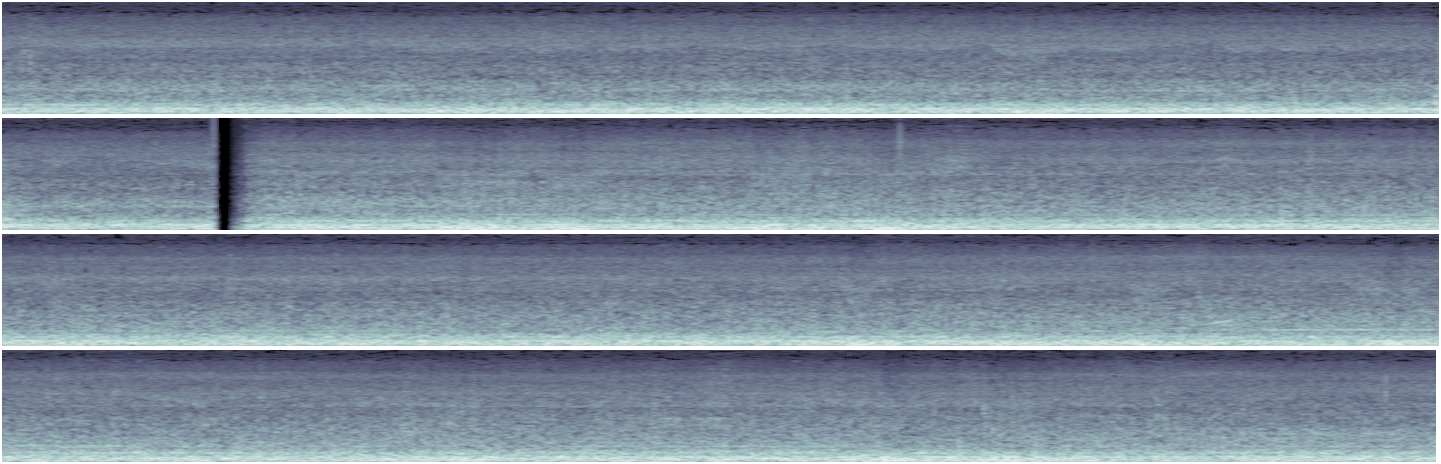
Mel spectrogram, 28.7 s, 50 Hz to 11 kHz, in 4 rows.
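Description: Steady jet-engine and airflow noise heard inside the cabin of an Emirates Boeing 777 in flight, low and even with a faint hum. There is a split-second break about eight seconds in where two recordings are joined.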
